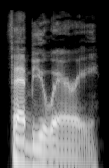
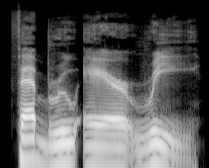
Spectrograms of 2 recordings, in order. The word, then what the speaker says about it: February: This actually a word that's mispronounced by lots of students because they sometimes say February. It's not Febru. It's February reair ruer.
